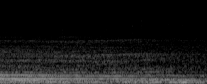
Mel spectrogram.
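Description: A ukulele chord ringing out and slowly fading between sung lines, over a faint steady hiss.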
